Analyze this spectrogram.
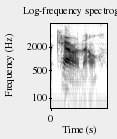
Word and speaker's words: caramel: Periwinkle, Loden, or caramel? The caramel, please. The what? I'd like it in caramel. Oh, the caramel? Yeah, that's what I said, Tina. Actually, you said caramel when it's pronounced caramel.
